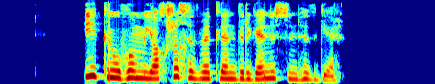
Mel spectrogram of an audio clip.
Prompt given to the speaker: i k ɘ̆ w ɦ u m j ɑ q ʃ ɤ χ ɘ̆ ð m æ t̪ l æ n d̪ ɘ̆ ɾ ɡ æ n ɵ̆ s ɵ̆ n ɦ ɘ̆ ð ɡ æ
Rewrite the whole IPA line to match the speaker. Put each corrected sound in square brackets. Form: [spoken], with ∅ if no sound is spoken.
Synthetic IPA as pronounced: i k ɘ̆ w ɦ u m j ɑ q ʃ ɤ χ ɘ̆ ð m æ t̪ l æ n d̪ ɘ̆ ɾ ɡ æ n ɵ̆ s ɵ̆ n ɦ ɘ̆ ð ɡ æ

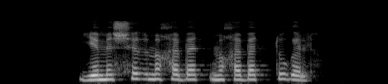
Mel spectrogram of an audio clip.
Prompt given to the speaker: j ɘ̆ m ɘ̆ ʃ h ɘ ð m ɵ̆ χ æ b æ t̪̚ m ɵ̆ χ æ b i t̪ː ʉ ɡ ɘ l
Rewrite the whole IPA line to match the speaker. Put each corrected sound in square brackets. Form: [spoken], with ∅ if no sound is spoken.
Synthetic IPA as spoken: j ɘ̆ m ɘ̆ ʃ h ɘ ð m ɵ̆ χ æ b æ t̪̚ m ɵ̆ χ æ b [æ] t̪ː ʉ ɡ ɘ l

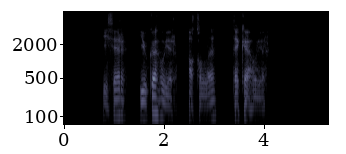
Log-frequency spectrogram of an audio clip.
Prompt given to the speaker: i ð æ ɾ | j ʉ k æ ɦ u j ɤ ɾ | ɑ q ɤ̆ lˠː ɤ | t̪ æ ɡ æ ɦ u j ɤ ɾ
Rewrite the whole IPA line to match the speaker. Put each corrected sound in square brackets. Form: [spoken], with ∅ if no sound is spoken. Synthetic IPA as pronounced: i [θ] æ ɾ | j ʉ k æ ɦ u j ɤ ɾ | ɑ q ɤ̆ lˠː ɤ | t̪ æ [k] æ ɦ u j ɤ ɾ

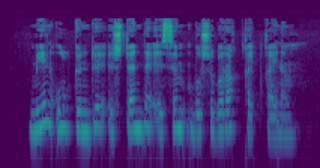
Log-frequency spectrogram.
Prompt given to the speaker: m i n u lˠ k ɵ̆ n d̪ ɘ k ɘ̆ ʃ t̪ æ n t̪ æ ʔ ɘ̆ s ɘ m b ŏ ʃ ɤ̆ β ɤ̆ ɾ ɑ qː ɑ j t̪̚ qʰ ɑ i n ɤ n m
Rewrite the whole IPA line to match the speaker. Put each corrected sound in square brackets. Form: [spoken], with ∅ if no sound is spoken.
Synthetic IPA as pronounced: m i n u lˠ k ɵ̆ n d̪ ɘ [ʔ] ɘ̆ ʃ t̪ æ n [d̪] æ ʔ ɘ̆ s ɘ m b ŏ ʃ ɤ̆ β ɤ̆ ɾ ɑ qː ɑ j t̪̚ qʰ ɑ [j] n ɤ [∅] m

